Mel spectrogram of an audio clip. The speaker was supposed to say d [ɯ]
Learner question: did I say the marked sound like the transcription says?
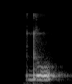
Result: no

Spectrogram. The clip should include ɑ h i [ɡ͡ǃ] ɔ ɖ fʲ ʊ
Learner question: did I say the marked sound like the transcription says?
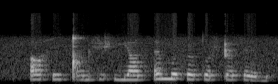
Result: yes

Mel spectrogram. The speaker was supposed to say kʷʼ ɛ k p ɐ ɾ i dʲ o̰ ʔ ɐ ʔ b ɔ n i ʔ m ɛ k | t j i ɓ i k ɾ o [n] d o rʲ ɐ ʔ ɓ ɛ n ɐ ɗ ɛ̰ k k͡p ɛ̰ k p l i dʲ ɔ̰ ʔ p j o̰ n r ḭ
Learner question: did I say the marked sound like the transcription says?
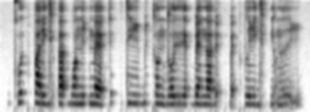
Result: yes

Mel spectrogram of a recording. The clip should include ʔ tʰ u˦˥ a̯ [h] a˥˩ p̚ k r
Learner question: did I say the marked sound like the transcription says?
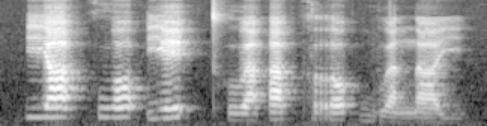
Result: no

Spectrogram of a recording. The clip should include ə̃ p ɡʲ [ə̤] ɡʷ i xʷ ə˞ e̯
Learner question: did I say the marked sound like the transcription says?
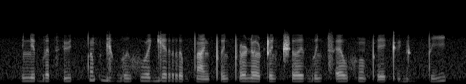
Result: no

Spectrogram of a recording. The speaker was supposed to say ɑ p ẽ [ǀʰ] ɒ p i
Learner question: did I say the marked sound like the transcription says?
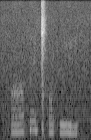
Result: yes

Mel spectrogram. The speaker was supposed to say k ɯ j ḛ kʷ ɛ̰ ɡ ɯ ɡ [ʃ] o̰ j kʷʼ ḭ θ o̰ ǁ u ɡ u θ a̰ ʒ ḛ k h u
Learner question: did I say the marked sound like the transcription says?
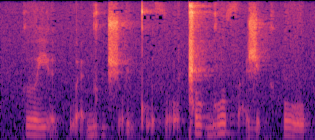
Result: yes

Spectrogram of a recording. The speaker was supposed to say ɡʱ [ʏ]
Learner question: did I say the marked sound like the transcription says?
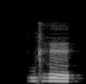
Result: yes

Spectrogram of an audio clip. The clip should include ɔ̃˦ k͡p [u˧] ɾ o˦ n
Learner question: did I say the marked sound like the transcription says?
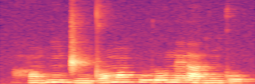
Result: yes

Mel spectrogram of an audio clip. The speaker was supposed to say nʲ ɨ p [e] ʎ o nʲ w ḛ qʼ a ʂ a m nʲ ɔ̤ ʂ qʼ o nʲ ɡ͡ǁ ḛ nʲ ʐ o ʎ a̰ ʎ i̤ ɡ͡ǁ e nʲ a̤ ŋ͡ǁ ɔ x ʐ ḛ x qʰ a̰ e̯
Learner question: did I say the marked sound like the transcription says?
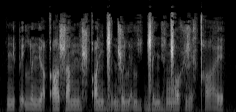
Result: no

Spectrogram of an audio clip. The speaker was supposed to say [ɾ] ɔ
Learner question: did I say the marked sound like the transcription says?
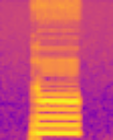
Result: yes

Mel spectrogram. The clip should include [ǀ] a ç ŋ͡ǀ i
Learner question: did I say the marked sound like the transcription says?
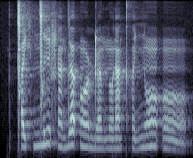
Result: yes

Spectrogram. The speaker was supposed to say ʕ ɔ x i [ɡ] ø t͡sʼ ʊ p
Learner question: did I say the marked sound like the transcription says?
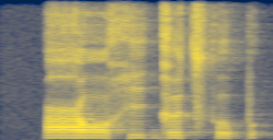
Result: yes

